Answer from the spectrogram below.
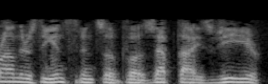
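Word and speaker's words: Sabbatai Zevi: You correctly mentioned Zabtai Zvi, who had several hundreds of thousands of followers in the end.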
